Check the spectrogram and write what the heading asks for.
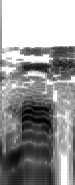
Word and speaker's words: Maus: And this portion of the program is brought to you by the Moss Nissan network of dealerships. Now, Moss is spelled M-A-U-S.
